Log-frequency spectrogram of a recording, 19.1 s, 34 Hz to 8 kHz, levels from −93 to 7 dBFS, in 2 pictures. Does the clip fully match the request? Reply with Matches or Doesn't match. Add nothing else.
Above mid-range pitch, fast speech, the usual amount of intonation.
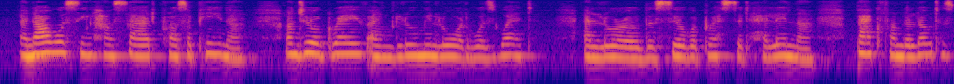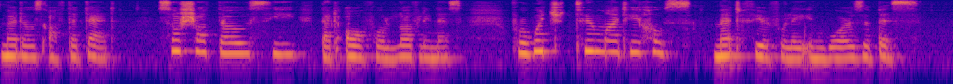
Doesn't match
